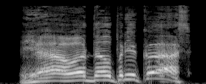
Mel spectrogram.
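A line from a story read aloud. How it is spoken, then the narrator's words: Roaring. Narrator (Russian): взревел Гуляш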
